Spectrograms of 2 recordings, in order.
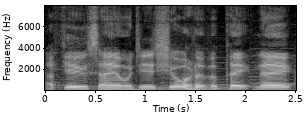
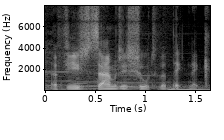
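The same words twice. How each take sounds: First: It is said in a Forrest Gump impression. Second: It is said in the speaker's normal voice.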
